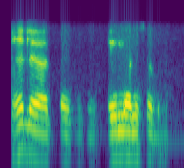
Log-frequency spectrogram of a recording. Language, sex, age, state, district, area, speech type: Telugu, male, 30-45, Telangana, Peddapalli, urban, conversation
